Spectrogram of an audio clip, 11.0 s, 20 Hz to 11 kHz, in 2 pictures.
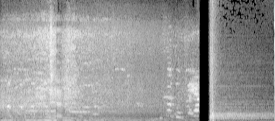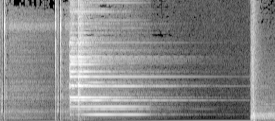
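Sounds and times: mouse clicks: 0:05.5 - 0:05.7, 0:06.6 - 0:06.9
notification bell ding: 0:06.9 - 0:10.4.

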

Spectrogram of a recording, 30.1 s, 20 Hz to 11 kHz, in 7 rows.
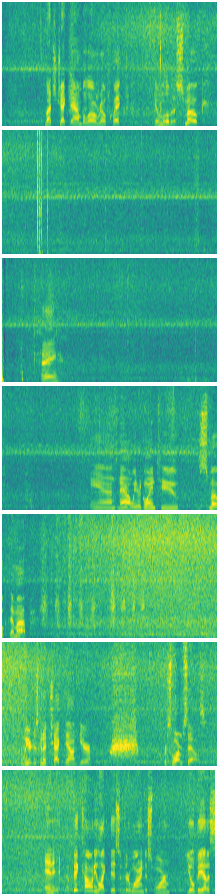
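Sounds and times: bees buzzing: 0:00.0 - 0:30.0.

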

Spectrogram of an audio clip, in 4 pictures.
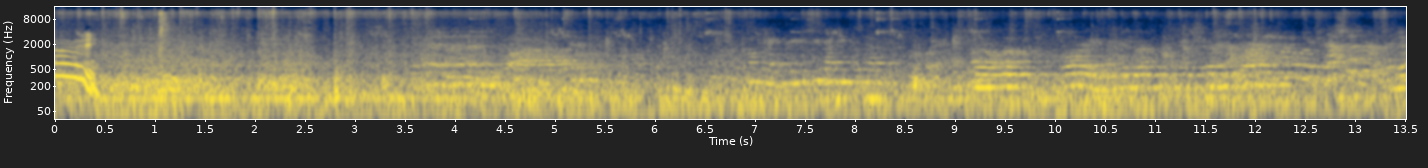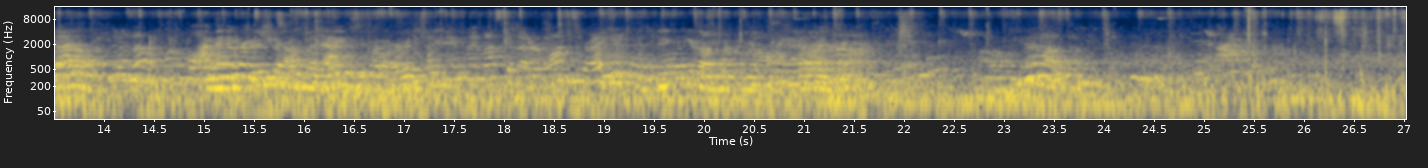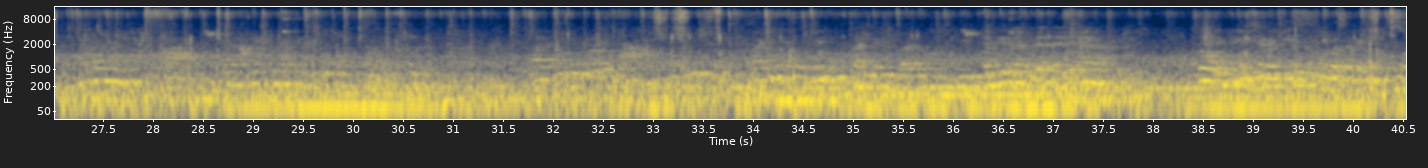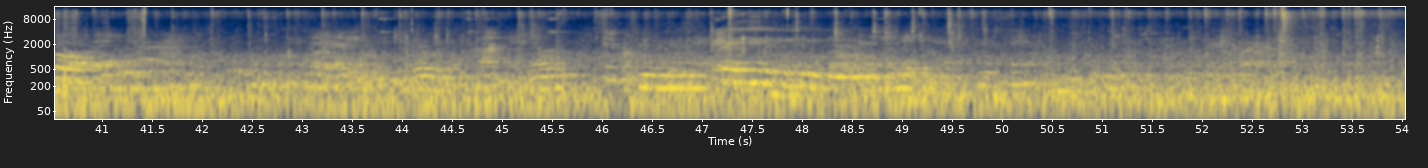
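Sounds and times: faint voices: 0:00.0 - 0:00.6, 0:11.3 - 0:54.0
horse hoofbeats on dirt: 0:00.0 - 0:54.0
horse hoofbeats on sand: 0:00.4 - 0:12.5.

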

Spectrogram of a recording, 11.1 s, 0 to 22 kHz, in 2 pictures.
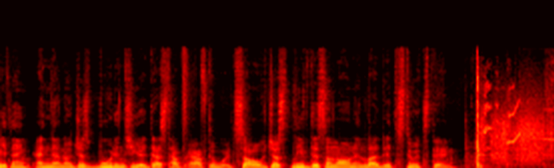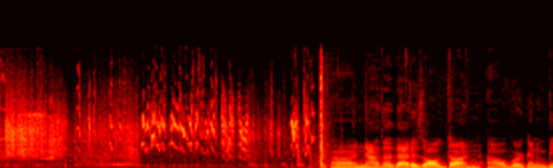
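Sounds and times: quick high squeaky chirps: 0:04.8 - 0:08.9.

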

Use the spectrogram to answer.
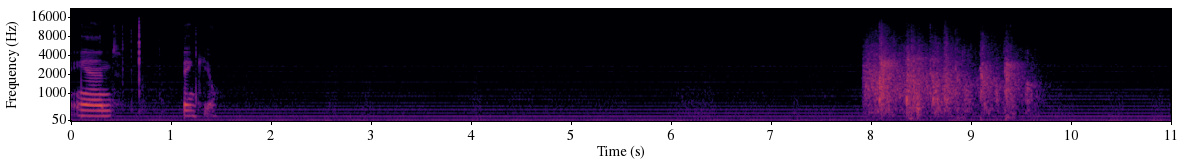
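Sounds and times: low steady hum: 0:00.0 - 0:11.0
congregation clapping: 0:08.0 - 0:09.7.

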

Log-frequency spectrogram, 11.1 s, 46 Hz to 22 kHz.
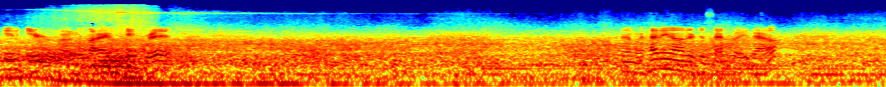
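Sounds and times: car traffic driving past: 0:00.0 - 0:11.0.

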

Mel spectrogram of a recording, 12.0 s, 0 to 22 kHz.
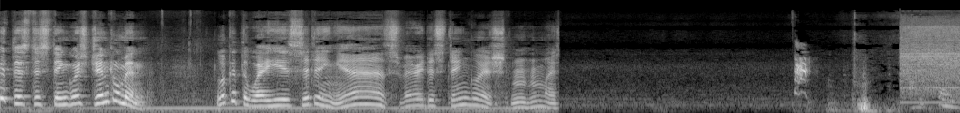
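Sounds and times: kitten meowing: 0:10.0 - 0:10.2.

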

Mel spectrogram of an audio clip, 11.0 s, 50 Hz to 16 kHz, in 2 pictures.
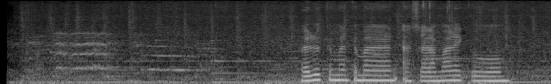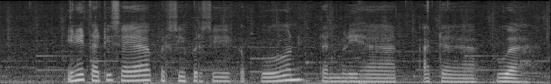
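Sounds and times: rooster crowing: 0:00.2 - 0:02.2.

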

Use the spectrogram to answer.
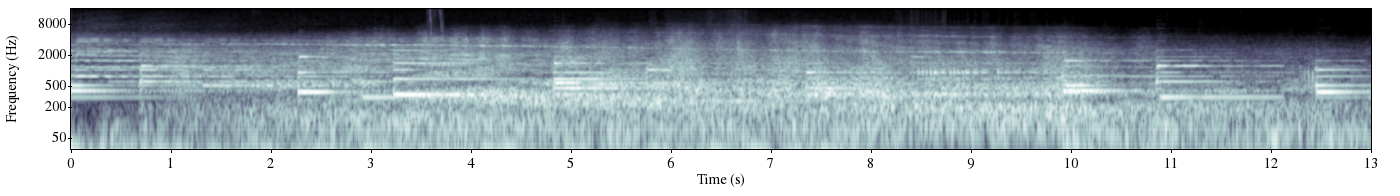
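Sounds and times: high engine whine falling: 0:00.0 - 0:12.9
jet engines running: 0:00.0 - 0:13.0
piano chords: 0:00.0 - 0:13.0.

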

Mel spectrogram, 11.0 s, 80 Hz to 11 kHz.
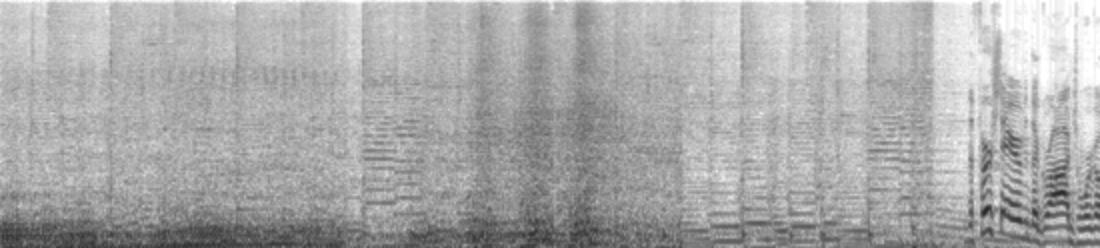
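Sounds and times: car engine deep rumble: 0:00.0 - 0:07.7
rock music with guitar: 0:00.0 - 0:09.6.

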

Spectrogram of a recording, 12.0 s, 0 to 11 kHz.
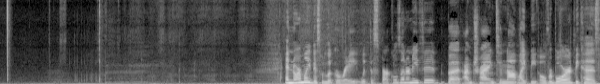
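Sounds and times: faint paper rustle: 0:00.9 - 0:07.6.

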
